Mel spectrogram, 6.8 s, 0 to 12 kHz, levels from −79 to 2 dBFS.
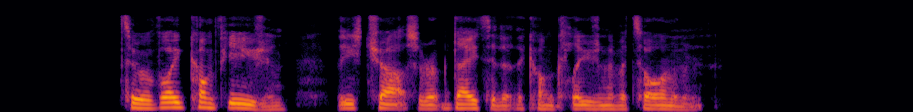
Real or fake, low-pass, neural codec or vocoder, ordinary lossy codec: fake; 7.2 kHz; codec, 16 kHz, 4 kbps, FreqCodec, smaller model; none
